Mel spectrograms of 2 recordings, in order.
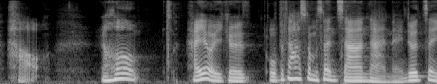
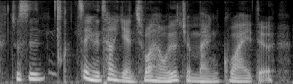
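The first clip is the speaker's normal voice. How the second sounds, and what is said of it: Speaking more quietly, lowered voice. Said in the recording (Chinese): “我讲讲小声一点”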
